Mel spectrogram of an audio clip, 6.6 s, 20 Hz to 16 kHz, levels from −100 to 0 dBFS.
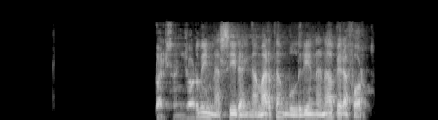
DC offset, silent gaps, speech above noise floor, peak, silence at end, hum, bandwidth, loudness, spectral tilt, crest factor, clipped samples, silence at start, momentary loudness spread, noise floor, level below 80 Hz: under 0.1%; none; over 69 dB; -2 dBFS; 1.1 s; none; 7.8 kHz; -22 LUFS; -5 dB/octave; 22 dB; under 0.1%; 2.35 s; 9 LU; under -90 dBFS; -60 dBFS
